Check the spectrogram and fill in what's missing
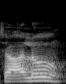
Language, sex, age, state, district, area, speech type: Hindi, male, 30-45, Rajasthan, Jodhpur, rural, read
